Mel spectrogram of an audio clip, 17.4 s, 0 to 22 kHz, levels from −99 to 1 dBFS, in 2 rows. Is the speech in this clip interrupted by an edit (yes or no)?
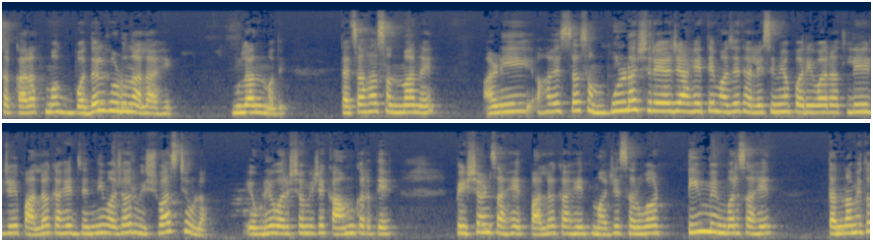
no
